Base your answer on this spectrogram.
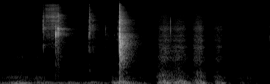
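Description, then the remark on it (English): A soda water container being opened: a brief airy hiss, then a sharp pop with a burst of hissing, followed by a few short fizzy crackles, with no voices. “Nice sound of some soda pop. Well, soda water.”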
